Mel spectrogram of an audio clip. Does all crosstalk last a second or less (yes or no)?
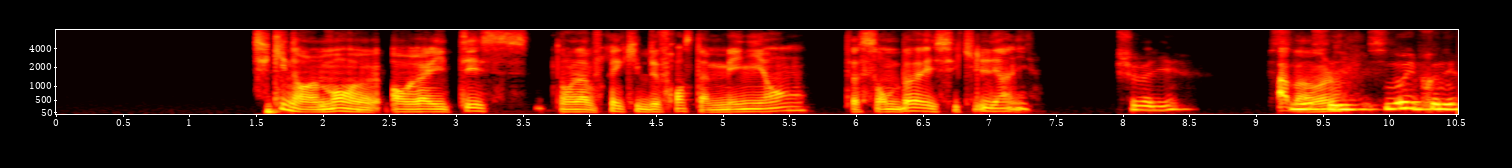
yes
